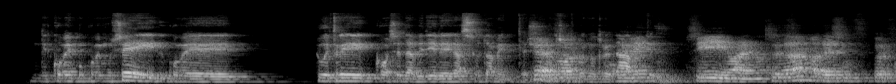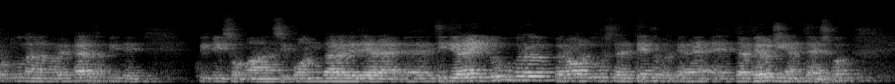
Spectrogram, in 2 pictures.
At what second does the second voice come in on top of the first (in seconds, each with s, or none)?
5.3 s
